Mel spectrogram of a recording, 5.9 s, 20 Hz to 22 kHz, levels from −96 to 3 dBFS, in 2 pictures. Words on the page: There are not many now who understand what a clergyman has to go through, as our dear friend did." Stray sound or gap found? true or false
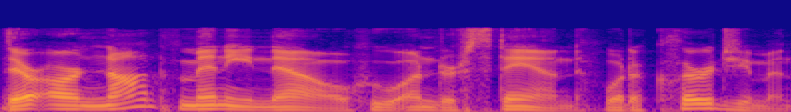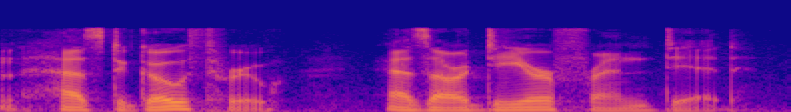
false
